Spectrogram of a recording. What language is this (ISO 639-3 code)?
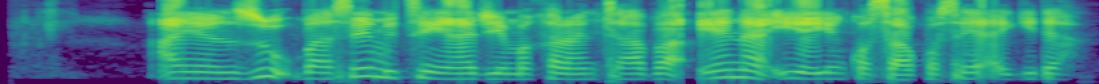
hau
